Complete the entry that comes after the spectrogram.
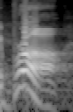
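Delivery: "bruh" with an open "uh", falling; teenage slang demo. Shown as a demonstration. Correcting Pastor Brian's slang, "bruh" punched with an "uh" vowel. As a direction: hit "bruh" loud, drawn into "uh". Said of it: "You gotta say".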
